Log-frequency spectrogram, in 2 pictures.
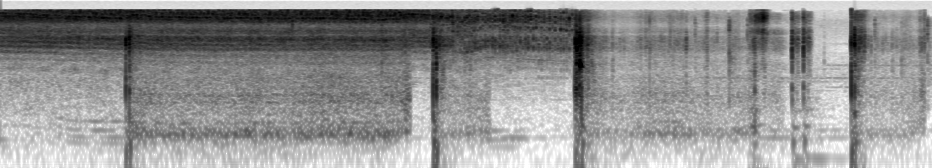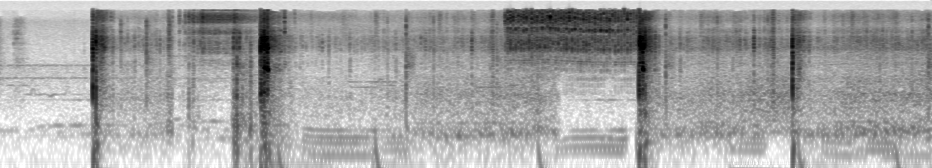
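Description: A bicycle lands with sharp thuds and clatters.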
